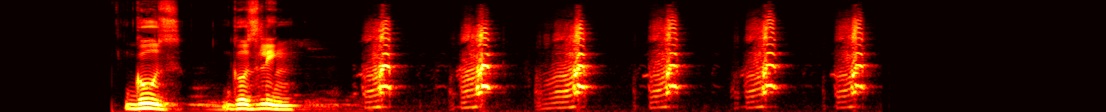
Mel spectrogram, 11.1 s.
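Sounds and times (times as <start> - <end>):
goose honking: 3.0 - 8.8.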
